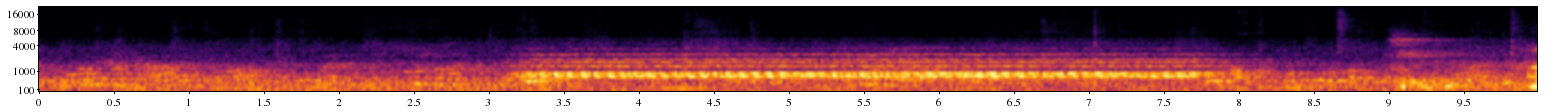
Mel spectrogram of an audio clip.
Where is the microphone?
in a subway station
